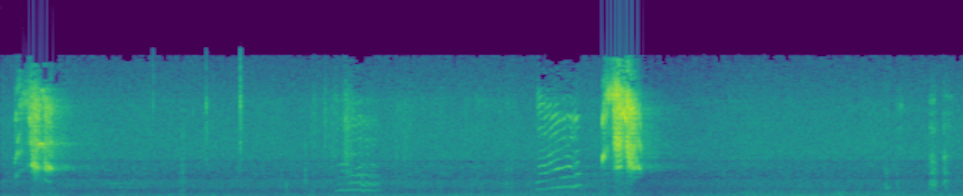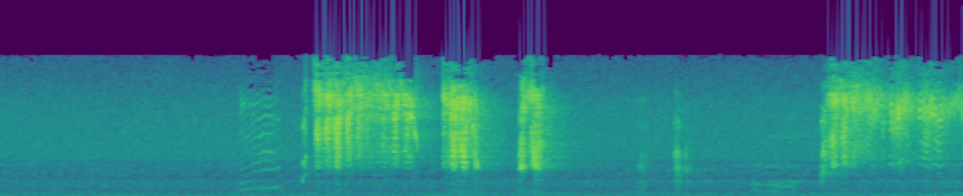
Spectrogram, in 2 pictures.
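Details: Sovana, an abandoned baby monkey left in her troop, cries out to be taken back with sharp, raspy high shrieks, a lone burst first, then a cluster of rough screams in quick succession.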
